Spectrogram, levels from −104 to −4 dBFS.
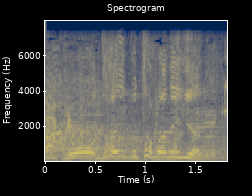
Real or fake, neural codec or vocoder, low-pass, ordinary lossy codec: real; none; 7.2 kHz; none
